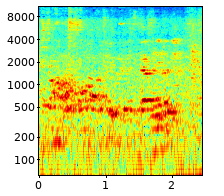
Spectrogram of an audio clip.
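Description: People talking: voices of the players and onlookers around the table, with no clear ball strikes.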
